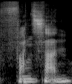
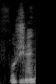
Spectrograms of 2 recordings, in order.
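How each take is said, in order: First: The name is said the Cantonese way. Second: The name is said the standard Mandarin way.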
